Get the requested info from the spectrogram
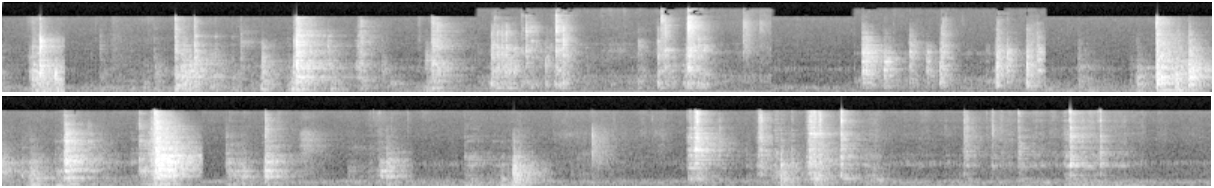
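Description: Painted pressed-steel toy dump truck parts clinking and clanking as they are handled and fitted together: irregular light metal knocks and clicks, some with a brief ring.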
